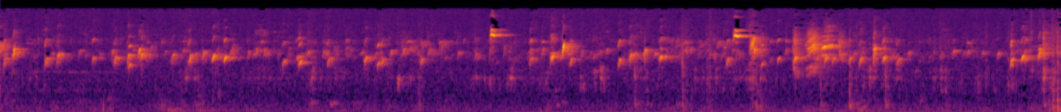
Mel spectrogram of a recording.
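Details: Group of European goldfinches singing to encourage a pet goldfinch to sing: long run of tinkling chirps and twitters from several birds, with louder buzzy bursts in the second half.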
